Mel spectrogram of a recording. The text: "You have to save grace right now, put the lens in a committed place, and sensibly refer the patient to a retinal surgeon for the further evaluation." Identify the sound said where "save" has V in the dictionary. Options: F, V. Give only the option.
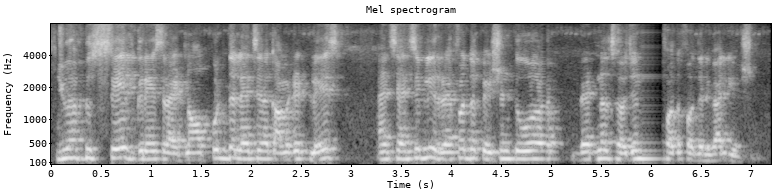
V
